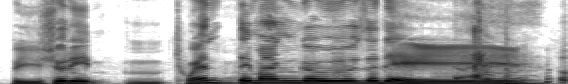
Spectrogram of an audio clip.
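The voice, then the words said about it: Slight put-on accent. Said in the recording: “That was a slight accent. I like that.”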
